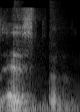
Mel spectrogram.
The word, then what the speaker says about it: Espen: Yeah, it's Espen.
